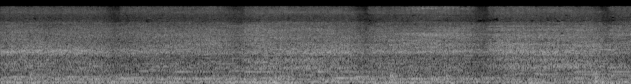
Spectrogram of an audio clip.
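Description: Steam locomotive No. 1309, a Baldwin 2-6-6-2 articulated engine, pulling away under load, heard close from the car right behind it. A loud steady rush of exhaust and hiss with a regular beat a little more than once a second.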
